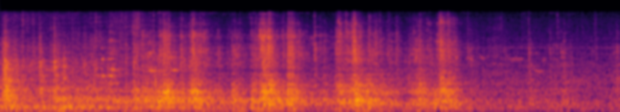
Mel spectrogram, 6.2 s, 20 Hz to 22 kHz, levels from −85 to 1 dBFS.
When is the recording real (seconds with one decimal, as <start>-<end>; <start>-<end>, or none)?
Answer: 0.0-6.2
